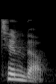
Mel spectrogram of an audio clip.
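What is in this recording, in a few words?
"timba", English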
